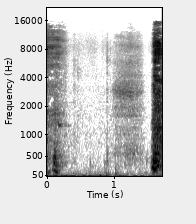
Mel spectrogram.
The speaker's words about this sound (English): And he's laughing, and he's coughing, and it's getting more and more violent. Like, his sickness is starting to get him again. All over again.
